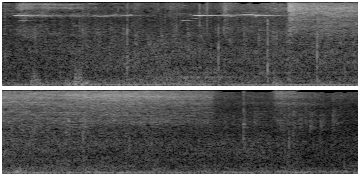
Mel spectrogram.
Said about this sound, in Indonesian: bentar aku naik bis dulu aduh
